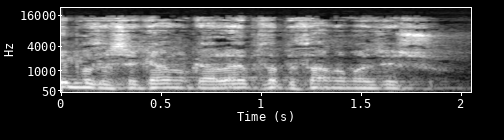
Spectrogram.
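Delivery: normal talking voice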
